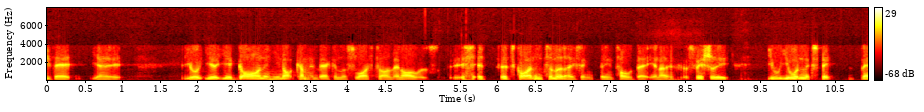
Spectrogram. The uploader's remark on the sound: We were joined on the phone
